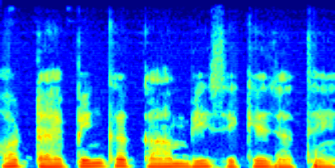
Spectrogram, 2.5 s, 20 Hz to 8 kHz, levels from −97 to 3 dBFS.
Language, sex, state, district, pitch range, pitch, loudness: Surgujia, male, Chhattisgarh, Sarguja, 115-135 Hz, 125 Hz, -17 LUFS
